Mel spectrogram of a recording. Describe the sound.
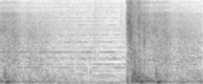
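A single cannon shot in a zombie video game: a sudden, loud, broad boom bursts in partway through and rumbles on with a sustained roaring tail over steady background noise.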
